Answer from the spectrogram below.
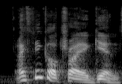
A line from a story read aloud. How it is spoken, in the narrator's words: said Wilbur, cheerfully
